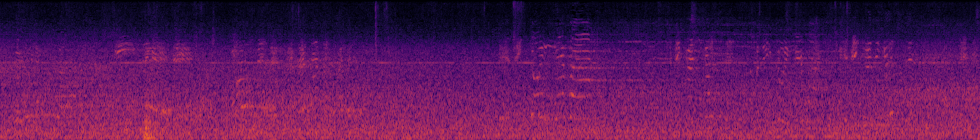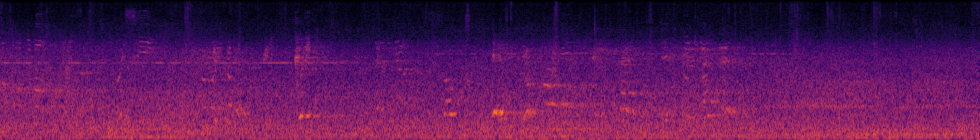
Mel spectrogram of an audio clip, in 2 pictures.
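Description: Steady city traffic hums outdoors.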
